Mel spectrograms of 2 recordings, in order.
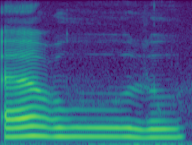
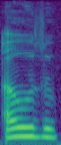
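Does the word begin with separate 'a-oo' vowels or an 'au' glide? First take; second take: a-oo; au. First: It begins with separate 'a' and 'oo' vowels. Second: It begins with a single 'au' glide. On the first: The speaker calls it right. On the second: The speaker calls it wrong.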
